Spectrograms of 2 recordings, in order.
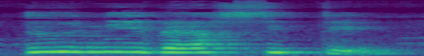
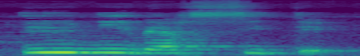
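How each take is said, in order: The two takes are said the same way.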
